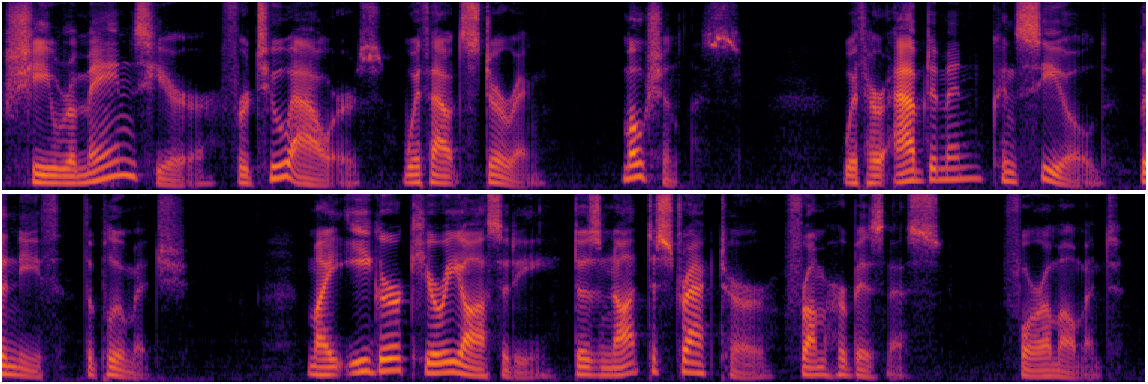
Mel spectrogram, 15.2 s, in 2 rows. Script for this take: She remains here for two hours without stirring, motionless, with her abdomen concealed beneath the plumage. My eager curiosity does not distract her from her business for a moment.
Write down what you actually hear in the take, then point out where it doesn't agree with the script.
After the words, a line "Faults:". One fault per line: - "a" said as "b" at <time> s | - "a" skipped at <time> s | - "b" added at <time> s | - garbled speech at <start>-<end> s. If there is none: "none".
She remains here for two hours without stirring, motionless, with her abdomen concealed beneath the plumage. My eager curiosity does not distract her from her business for a moment.
Faults:
none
